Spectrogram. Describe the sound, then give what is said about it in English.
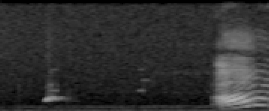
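A brief, faint whistled chirp, then after a pause a louder burst of human whistling with quick sliding pitch that lingers for about half a second, with no talking. “Sorry about the whistle, guys. I don't know how that came through the mic, but...”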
